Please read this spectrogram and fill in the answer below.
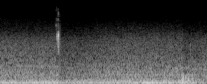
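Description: Street traffic noise: a steady low rumble of motor vehicles close by, with one brief high chirp about half a second in.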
